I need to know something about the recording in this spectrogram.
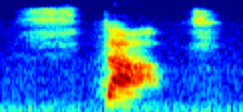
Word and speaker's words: stopped: Because sometimes this ED ending will make the t sound, like in the word stopped. Say it with me. Stopped. Doesn't it sound like there should be a T there?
